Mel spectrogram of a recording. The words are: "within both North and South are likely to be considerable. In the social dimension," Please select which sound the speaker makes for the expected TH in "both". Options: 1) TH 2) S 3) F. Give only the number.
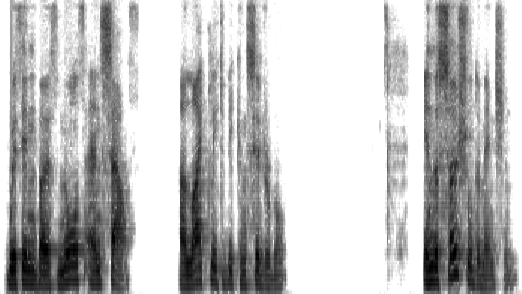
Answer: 1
